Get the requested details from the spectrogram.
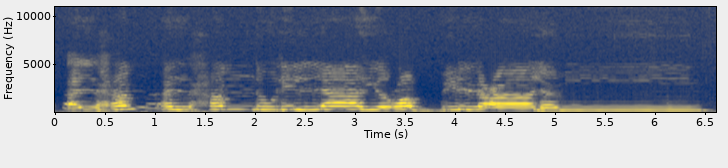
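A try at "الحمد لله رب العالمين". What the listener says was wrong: ہا کو بہت سختی سے نہیں پڑھتے. الحمد للہ، الحمد للہ.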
